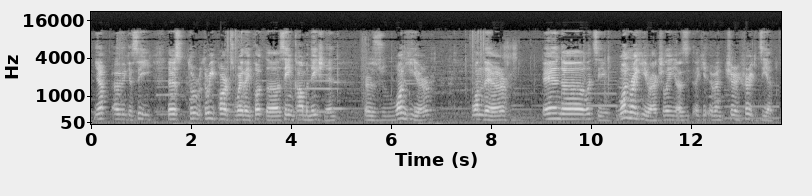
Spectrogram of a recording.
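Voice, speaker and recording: A man's voice: fairly high pitch, a little slow, a little mellow, muffled recording, faint music behind. A man streaming a game live, talking casually in a rambling way with lots of fillers. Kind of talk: live gameplay commentary. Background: game audio.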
